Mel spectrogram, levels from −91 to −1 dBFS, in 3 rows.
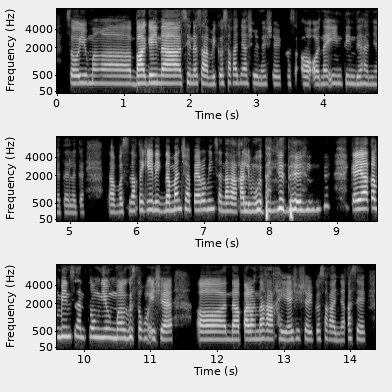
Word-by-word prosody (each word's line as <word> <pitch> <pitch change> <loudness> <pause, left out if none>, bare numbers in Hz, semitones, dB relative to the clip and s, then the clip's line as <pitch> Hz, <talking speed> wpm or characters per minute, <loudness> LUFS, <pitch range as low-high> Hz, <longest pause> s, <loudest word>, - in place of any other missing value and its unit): so 240 -1 -3
yung 245 0 -4
mga 235 -1 -3
bagay 245 +1 +6
na 240 -1 +5
sinasabi 240 -3 -5
ko 245 - -8
sa 250 +1 -10
kanya 250 0 -6
shine-share 225 -1 -11
ko 230 - -18 0.2
oo 220 0 -4
naiintindihan 230 -1 -8
niya 215 -1 -13
talaga. 210 -1 -14 0.4
Tapos 230 +3 -6
nakikinig 280 0 +1
naman 290 +4 +2
siya 295 - 0
pero 280 +1 +1
minsan 305 -1 -6
nakakalimutan 250 +2 +1
niya 325 +1 +4
din. 280 +1 +2 0.4
Kaya 310 +1 +9
ka 340 - +5
minsan 320 -1 -1
kung 310 -1 -3
iyong 295 -1 -1
mga 280 0 -1
gusto 295 0 -6
kong 275 -1 -7
i-share, 245 -1 -1 0.3
ah, 240 0 +1
na 240 0 0
parang 245 0 +2
nakakahiya 250 -2 -2
i-share 255 -1 -8
ko 255 +3 -12
sa 270 - -10
kanya 220 -2 -8
kasi 255 -2 -9
245 Hz, 175 wpm, -20 LUFS, 235-280 Hz, 0.4 s, Kaya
